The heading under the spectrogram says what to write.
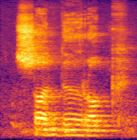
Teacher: Kaf yang dimatikan itu keluar hamas. Begitu juga tak yang dimatikan keluar hamas.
